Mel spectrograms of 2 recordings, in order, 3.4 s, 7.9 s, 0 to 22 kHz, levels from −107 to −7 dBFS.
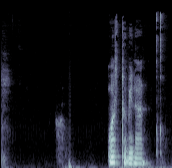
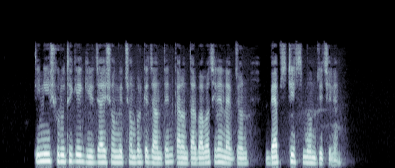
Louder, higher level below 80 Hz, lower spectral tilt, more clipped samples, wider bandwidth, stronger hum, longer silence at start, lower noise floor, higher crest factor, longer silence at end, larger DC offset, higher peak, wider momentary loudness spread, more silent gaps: second, -30 LUFS vs -19 LUFS; about the same, -56 dBFS vs -56 dBFS; about the same, -7.5 dB/octave vs -7 dB/octave; neither; first, 16 kHz vs 7.8 kHz; neither; second, 0.05 s vs 0.7 s; about the same, -89 dBFS vs under -90 dBFS; first, 24 dB vs 18 dB; second, 0.2 s vs 1.1 s; neither; second, -12 dBFS vs -2 dBFS; first, 18 LU vs 8 LU; neither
